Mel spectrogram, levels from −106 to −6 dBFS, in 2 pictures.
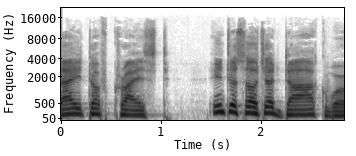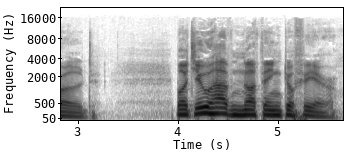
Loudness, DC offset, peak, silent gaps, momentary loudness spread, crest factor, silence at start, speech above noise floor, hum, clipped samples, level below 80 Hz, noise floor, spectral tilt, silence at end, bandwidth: -20 LUFS; under 0.1%; -4 dBFS; none; 11 LU; 16 dB; 0 s; 41 dB; none; under 0.1%; -48 dBFS; -61 dBFS; -7 dB/octave; 0.1 s; 11.5 kHz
